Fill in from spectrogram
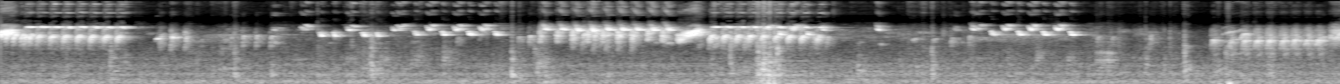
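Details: A male goldfinch (kalu putha) gives fast, high-pitched twittering song in long bursts mixing tinkling notes, buzzy trills and sharp chirps, with brief quiet gaps between phrases.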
